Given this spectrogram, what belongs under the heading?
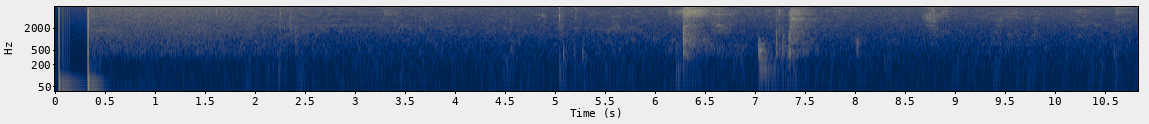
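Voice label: "battery", spoken word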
